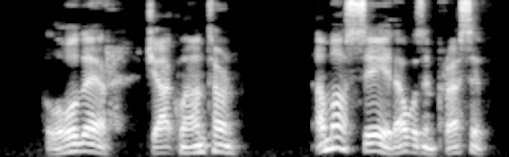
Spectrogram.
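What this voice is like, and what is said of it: Strong Scottish accent, character voice. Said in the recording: “a tall, bare of a man with ginger hair ... with a strong Scottish accent breaking the room's tension.”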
